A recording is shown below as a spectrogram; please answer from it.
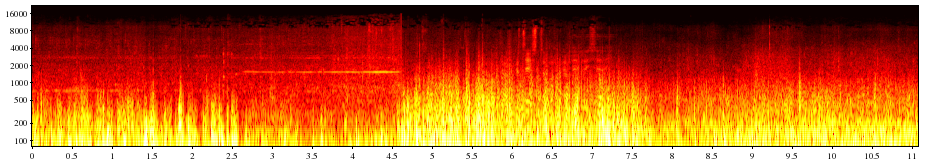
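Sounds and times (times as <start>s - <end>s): boat running over water: 0.0s - 11.0s
wind buffeting microphone: 0.0s - 11.0s.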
